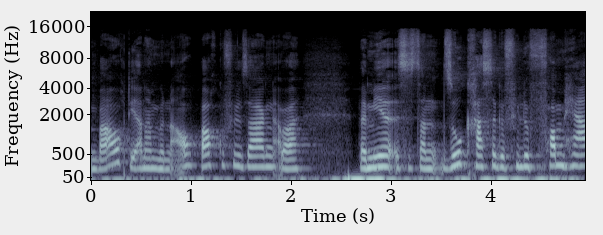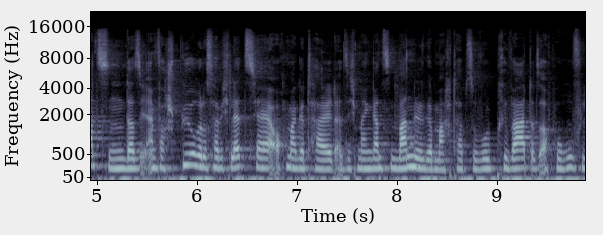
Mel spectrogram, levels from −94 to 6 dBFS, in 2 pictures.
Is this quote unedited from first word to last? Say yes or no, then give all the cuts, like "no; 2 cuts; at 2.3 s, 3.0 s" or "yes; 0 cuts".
yes; 0 cuts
